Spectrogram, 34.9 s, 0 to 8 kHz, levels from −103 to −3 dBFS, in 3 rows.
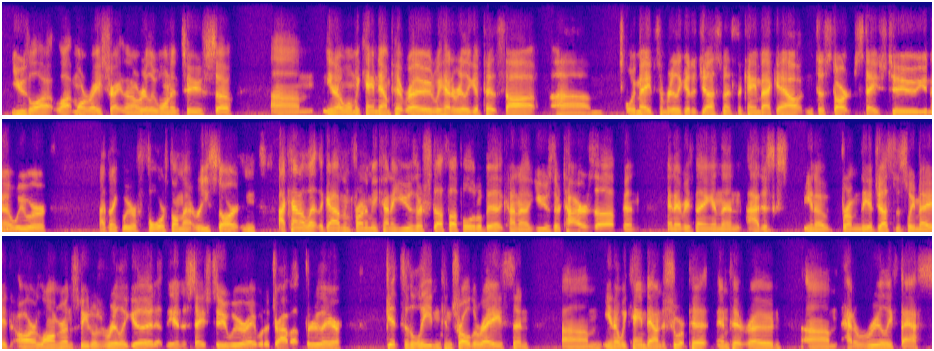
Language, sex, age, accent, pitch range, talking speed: English, male, 20-39, American, 140-155 Hz, 245 wpm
